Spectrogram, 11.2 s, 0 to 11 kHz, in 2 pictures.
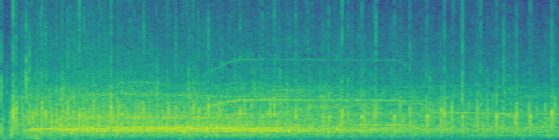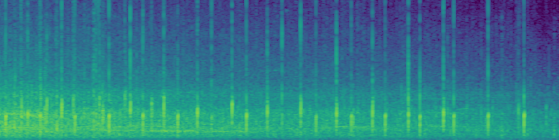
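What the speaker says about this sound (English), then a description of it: "Please join me in a loud round of applause for our 2018 graduates." Loud sustained applause and cheering from a large crowd of parents, family and friends at a 2018 high school graduation ceremony, strong at first and then slowly thinning into scattered individual claps.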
